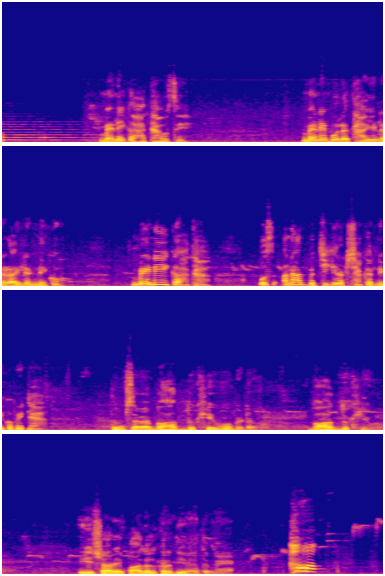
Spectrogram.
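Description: A woman speaks tensely nearby.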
